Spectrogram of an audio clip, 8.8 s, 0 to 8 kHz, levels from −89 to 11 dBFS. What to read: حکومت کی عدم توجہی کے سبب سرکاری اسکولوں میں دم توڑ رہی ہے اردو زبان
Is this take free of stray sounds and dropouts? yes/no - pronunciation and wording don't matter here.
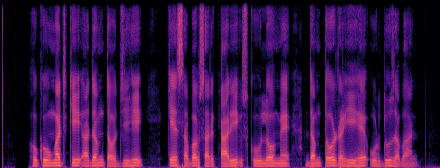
no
